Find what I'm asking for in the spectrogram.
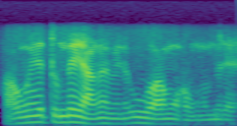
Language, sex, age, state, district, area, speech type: Manipuri, male, 30-45, Manipur, Kakching, rural, conversation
